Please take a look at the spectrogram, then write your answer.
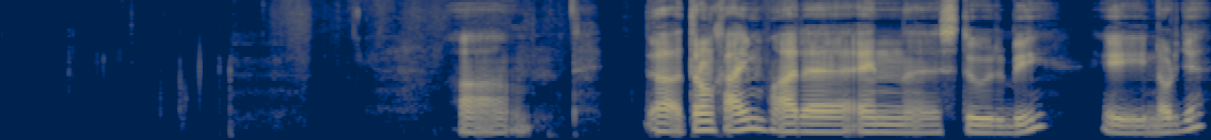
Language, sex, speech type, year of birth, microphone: Norwegian, male, spontaneous, 1986, Shure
